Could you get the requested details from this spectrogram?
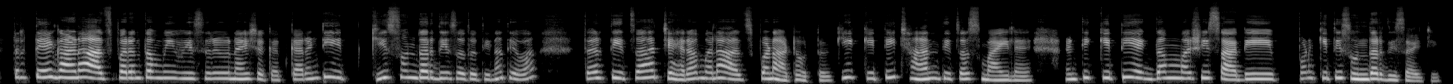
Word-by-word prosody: तर 325 -1 -4
ते 330 +1 +4
गाणं 315 0 +6
आजपर्यंत 290 0 +4
मी 295 0 -1
विसरू 270 -1 -3
नाही 255 0 +2
शकत, 220 -5 -5
कारण 240 +4 -2
ती 345 -2 +1
उत्सुक 290 - -7 0.2
इतकी 275 +6 -1
सुंदर 315 -1 +1
दिसत 270 -2 -3
होती 230 -1 -3
ना 250 +4 -3
तेव्हा. 250 +1 -3 0.5
तर 290 +2 0
तिचा 300 +2 +1
चेहरा 250 -2 +2
मला 290 +1 -1
आज 220 -1 -5
पण 265 -1 +2
आठवतो, 190 -4 -2
की 320 +1 -1
किती 275 +4 -2
छान 265 -2 +2
तिचा 255 -2 -2
स्माईल 205 -6 -1
आहे. 190 0 -4 0.4
आणि 245 0 +1
ती 315 - +2
किती 305 +3 +1
एकदम 290 +2 0
अशी 280 +2 0
साधी, 245 0 +3 0.3
पण 280 +2 -7
किती 290 +1 0
सुंदर 255 -2 +5
दिसायची. 165 -6 -6
265 Hz, 165 wpm, -20 LUFS, 240-295 Hz, 0.5 s, गाणं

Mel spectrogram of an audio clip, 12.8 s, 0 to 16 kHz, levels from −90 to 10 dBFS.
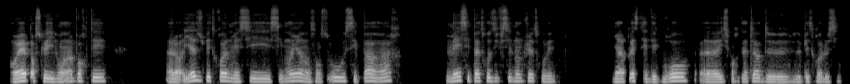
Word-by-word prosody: Ouais, 140 +5 +8
parce - - -1
qu'ils 135 -2 +3
vont 125 0 -1
importer. 150 +1 0 0.9
Alors, - - +2
il - - +1
y 155 - +5
a 175 - +8
du 175 -1 -2
pétrole, 165 -1 +3
mais 130 -2 -1
c'est 125 -2 -1
c'est 125 - -7
moyen 155 +5 +2
dans 130 - -1
le - - -3
sens 120 -1 -9
où 155 0 +1
c'est 135 -4 -7
pas 150 +4 +1
rare, 150 +5 -4 0.6
mais 155 +4 +2
c'est 170 - -4
pas 155 - +3
trop 150 0 0
difficile 145 +1 -6
non 145 -1 -2
plus 150 0 -1
à - - -2
trouver. 130 -2 -6 0.8
Mais 125 - -3
après, 130 +4 +2
c'est 125 - -7
des 115 -1 -2
gros, 160 +7 +3 0.2
heu, 115 0 +1
exportateurs 135 +3 -3
de 115 -3 0
de 110 -1 -5
pétrole 120 +1 -4
aussi. 125 +4 -8
140 Hz, 200 wpm, -24 LUFS, 125-155 Hz, 0.9 s, Ouais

